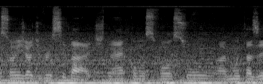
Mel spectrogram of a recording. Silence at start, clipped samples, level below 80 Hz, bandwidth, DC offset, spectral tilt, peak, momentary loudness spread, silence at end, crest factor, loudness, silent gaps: 0 s; under 0.1%; -22 dBFS; 16 kHz; under 0.1%; -5.5 dB/octave; -6 dBFS; 4 LU; 0 s; 14 dB; -23 LUFS; none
